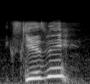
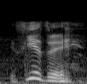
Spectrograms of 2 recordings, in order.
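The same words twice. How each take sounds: First: High-pitched, rising "Excuse me?"; mock disbelief. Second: Softer, falling "Excuse me"; deadpan disbelief. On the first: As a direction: react as if scandalized, voice shooting up. Acted shocked reaction to movie line. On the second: Acted. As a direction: let the outrage drop to a quiet statement. Same reaction repeated, dropping down.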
